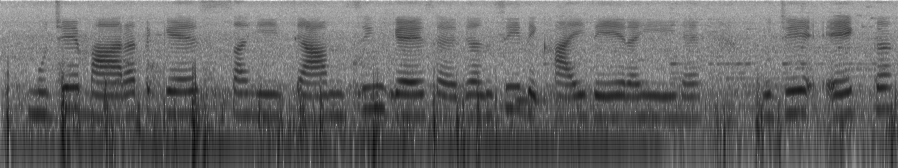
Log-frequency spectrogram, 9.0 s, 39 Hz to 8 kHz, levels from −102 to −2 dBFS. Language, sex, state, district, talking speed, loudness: Hindi, female, Madhya Pradesh, Dhar, 95 wpm, -20 LUFS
